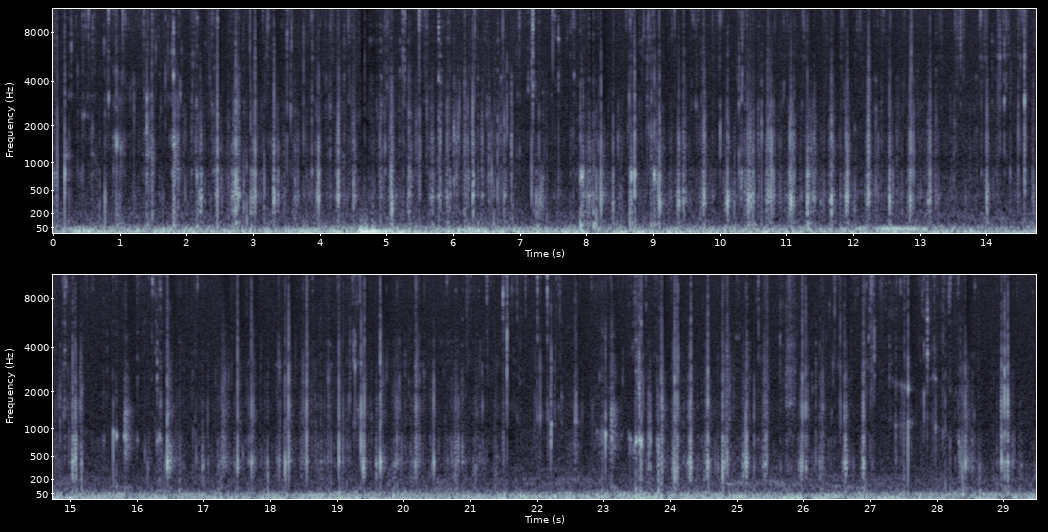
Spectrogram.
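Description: A person biting and chewing wet chalk coated in a creamy brown paste, close to the microphone: a dense run of crisp, wet crunches, many a second. One crunch about five seconds in is louder than the rest.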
